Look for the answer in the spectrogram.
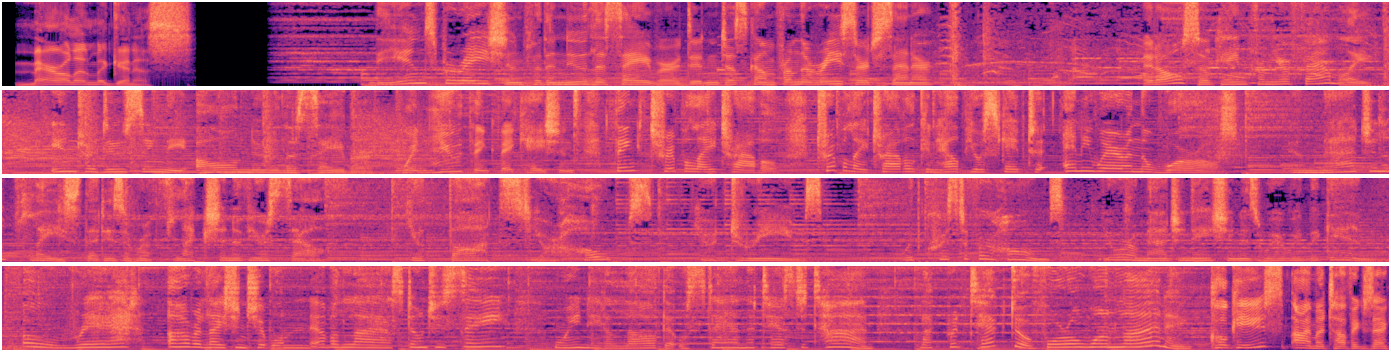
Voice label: Commercial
